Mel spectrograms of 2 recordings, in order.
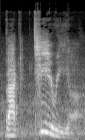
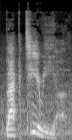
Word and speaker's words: bacteria: Uh or the word bacteria. Bacteria. It's on the second syllable. Bacteria. Okay.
